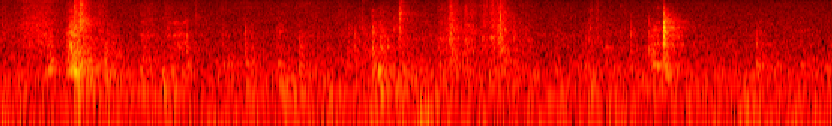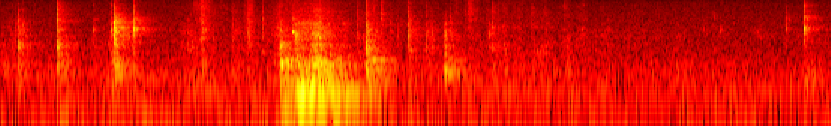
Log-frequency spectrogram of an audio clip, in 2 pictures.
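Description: Handling noise of a sealed lead-acid battery and its wire leads being moved by hand: scattered light clicks and rustles of the case and spade connectors, with a louder clatter about seven and a half seconds in.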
